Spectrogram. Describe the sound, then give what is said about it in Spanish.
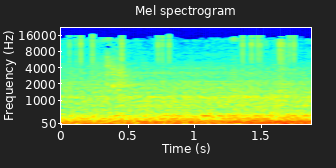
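A car rushing up fast from behind on a road wet from rain: a steady, deep engine and road roar that swells slightly louder toward the end, with faint hiss above it and no talking. “viene uno, está el suelo mojado porque ha llovido, viene uno a toda leche por detrás, resulta que hay unos mm, badenes de estos para que no vayas a más velocidad y el tío ha frenado, pero vamos, de milagro.”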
